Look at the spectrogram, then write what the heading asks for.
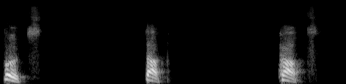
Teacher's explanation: All these words, the initial consonant sounds, which are all voiceless plosives. The first one is a bilabial plosive. · Each of them is aspirated when it is initial in a stressed syllable, when it is the initial consonant in a stressed syllable. In other words, when it is the onset in a stressed syllable. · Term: aspiration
